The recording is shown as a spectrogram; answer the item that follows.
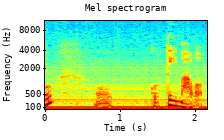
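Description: Steady low electrical hum, with a few short voice sounds breaking in briefly near the start, about two-thirds of a second in and near the end.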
